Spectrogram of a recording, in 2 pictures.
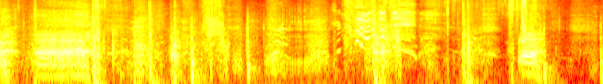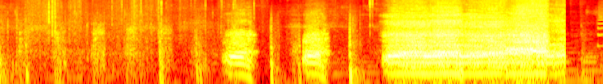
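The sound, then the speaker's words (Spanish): A bear in a film roars loudly, a short roar at the start and a long, sustained bellowing one at the end, with scuffling and grunting sounds in between. “Tenemos esto, que es la mejor interpretación de la película, que es la del oso.”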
